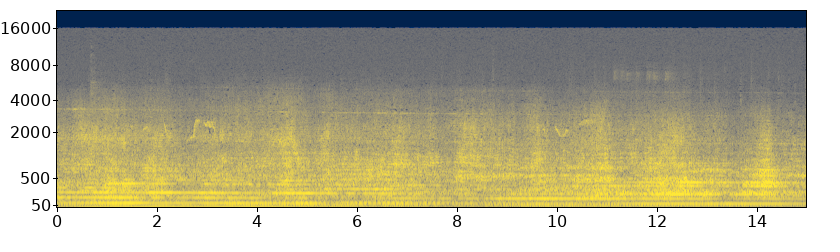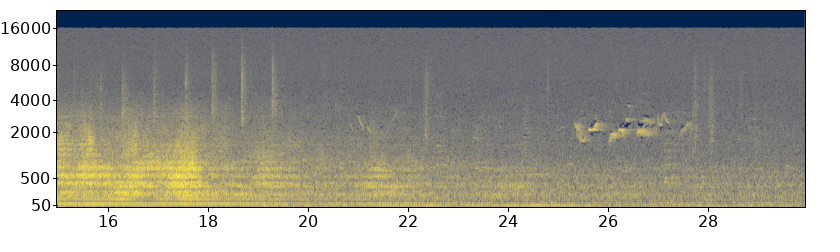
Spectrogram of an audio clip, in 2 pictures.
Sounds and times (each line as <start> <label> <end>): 0.0 helicopter passes 29.7
0.0 airplane 29.9
2.7 blackbird sings 3.4
9.8 blackbird sings 10.6
25.3 blackbird sings 27.8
